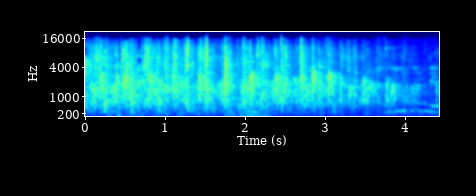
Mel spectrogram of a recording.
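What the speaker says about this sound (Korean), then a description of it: "박수 한번 뜨거운 박수로 보내주십시오." A conference audience at a Eurasian forum gives warm applause for the Korean ambassador to Russia, a full, steady stretch of clapping lasting several seconds with faint voices beneath it.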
